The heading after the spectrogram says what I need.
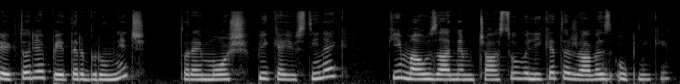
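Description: A short bit of speech with nothing technically wrong to point to anywhere in it.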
